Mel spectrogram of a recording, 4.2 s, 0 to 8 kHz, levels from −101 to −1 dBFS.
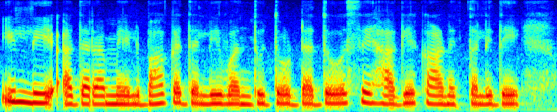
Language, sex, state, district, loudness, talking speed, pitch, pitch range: Kannada, female, Karnataka, Bidar, -14 LUFS, 115 wpm, 235 Hz, 225-250 Hz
